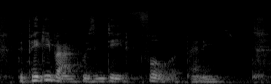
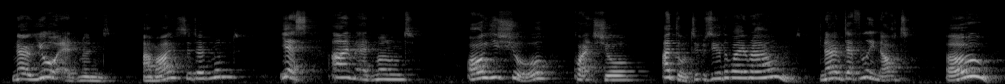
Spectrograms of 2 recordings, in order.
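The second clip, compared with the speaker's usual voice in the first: high, loud befuddled twin voice; muddled villain twin; 11 semitones higher, 11 dB louder than usual. Acted. Twins confusing each other's names, high loud muddled bickering.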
